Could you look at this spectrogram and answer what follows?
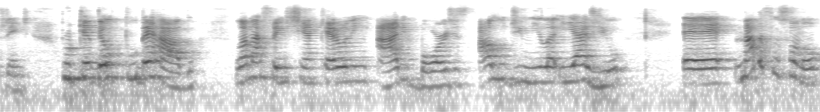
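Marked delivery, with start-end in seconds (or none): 0.0-1.9 talking through nervous laughter mid-sentence. Commenting on a lineup where everything went wrong: nervous laughter while talking. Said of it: "Eu tô rindo de nervoso".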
